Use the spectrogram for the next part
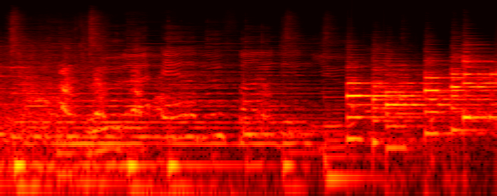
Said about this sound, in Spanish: Sus perros Louis y Banana participan con unos ladridos para cerrar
